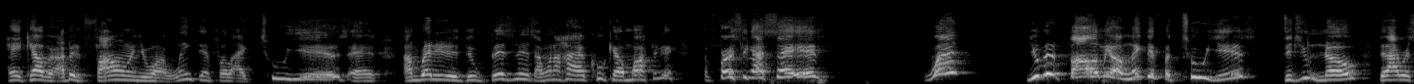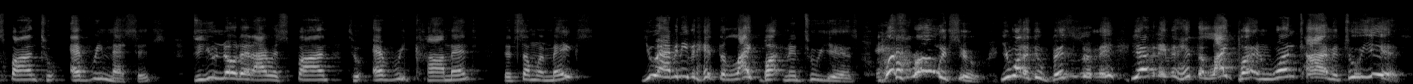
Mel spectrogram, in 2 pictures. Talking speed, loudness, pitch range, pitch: 200 wpm, -27 LUFS, 195-315 Hz, 225 Hz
